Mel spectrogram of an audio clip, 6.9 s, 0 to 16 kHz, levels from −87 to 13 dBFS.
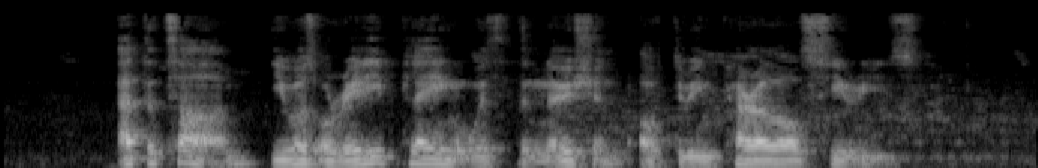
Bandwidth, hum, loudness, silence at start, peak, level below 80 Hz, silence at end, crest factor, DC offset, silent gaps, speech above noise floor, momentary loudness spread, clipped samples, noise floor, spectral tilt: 11.5 kHz; none; -25 LUFS; 0.8 s; -6 dBFS; -48 dBFS; 0.85 s; 18 dB; under 0.1%; none; 44 dB; 13 LU; under 0.1%; -68 dBFS; -6.5 dB/octave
